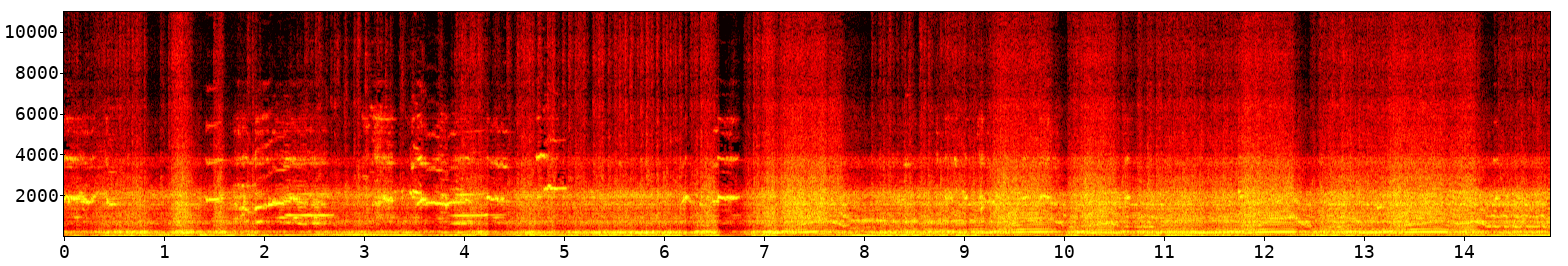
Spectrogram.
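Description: Race car engine running hard and revving up and down over and over, heard from inside the stripped cockpit, with high squeaks over the first few seconds.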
